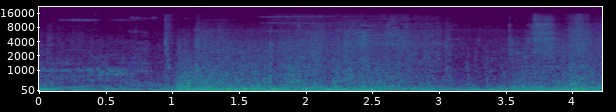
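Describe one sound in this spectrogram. A large beast breathes a roaring blast of fire.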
